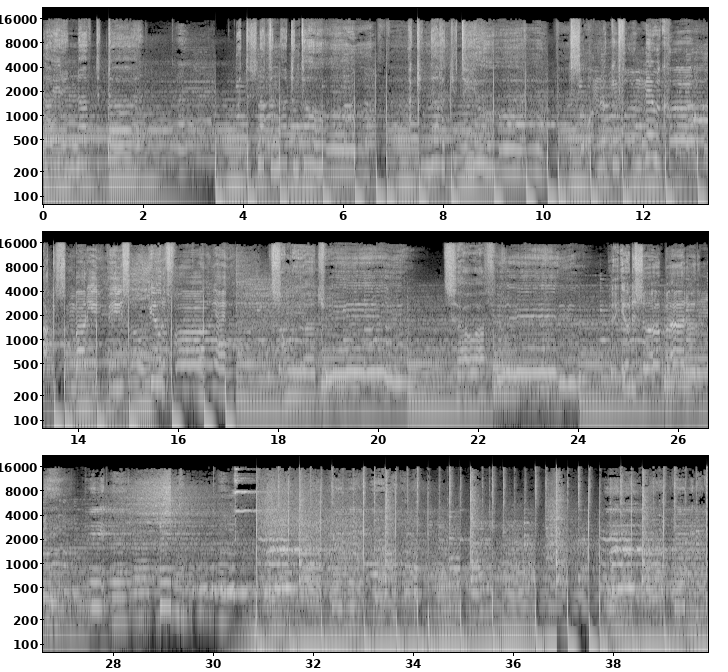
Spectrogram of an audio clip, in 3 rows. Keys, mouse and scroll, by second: 1.4 [, 1.6 [, 1.7-2.1 click, 2.1 [, 2.3-2.7 drag, 3.7-5.4 typing, 4.5 click, 5.0 click, 5.5 click, 15.6 click, 17.1 click, 23.0 right click, 23.9 click, 25.1-26.1 ], 26.3 ], 26.5 click, 27.4 [, 27.5 [, 27.6 click, 29.5-30.8 typing, 29.8 click, 30.7 click, 31.0 click, 35.7-37.0 typing, 36.1 click, 37.2 click, 39.1 [, 39.3 click.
